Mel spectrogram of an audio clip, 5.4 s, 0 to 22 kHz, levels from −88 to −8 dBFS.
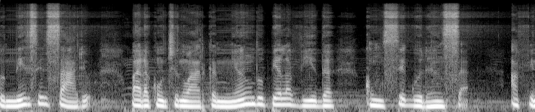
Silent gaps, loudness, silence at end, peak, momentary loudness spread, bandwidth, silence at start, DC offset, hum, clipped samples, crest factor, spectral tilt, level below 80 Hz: none; -14 LUFS; 0 s; 0 dBFS; 11 LU; 19 kHz; 0 s; under 0.1%; none; under 0.1%; 12 dB; -7 dB/octave; -42 dBFS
